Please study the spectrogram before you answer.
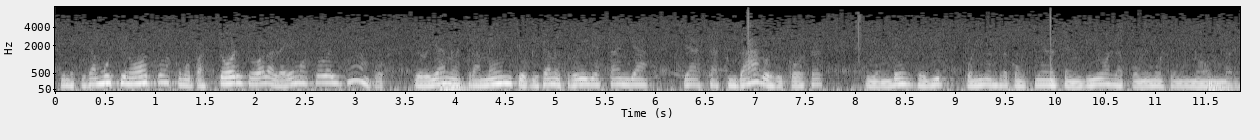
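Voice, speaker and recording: A man preaching a sermon who acts out an anecdote in many voices, swinging between soft and loud. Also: mid-range voice, a little fast, slightly rough. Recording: dull lo-fi recording.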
